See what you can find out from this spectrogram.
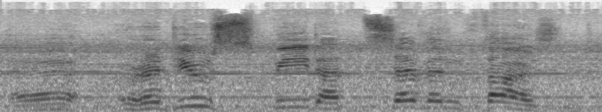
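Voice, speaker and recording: An actor playing an edgy senior oil rig engineer who gives terse orders in a radio drama. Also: male voice, animated, slow. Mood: commanding. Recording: noisy rumbling rig background.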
